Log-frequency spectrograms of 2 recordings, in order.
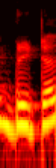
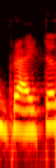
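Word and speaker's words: brittle: फिर यहाँ पर है ब्रिटल, इसको ब्राइटल ना पढ़ें क्योंकि मैंने यहाँ पर प्रोनाउंसिएशन लिखा है BRITLE टल, ब्रिटल, BRITLE टल, ब्रिटल मतलब नाजुक, ब्रिटल मीन्स नाजुक।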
